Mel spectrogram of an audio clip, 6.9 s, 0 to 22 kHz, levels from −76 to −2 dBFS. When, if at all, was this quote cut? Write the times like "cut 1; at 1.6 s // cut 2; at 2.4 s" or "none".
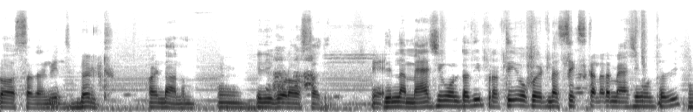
none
